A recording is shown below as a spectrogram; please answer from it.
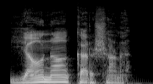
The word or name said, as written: यौनाकर्षण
